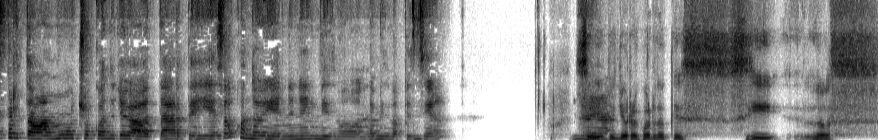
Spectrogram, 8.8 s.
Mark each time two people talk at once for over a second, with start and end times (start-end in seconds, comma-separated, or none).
none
